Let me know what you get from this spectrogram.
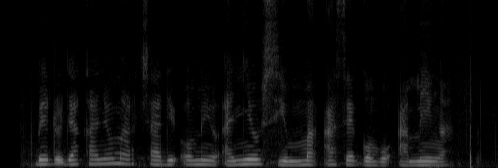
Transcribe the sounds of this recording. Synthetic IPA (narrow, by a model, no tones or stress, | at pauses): bedod͡ʒakaɲɔmart͡ʃadɪʔomɪjɔ̰ʔaɲiosimːaʔasɛɡɔmbɔʔamɪŋa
